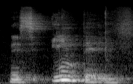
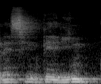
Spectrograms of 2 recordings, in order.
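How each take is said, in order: First: The stress is on the first syllable of ínterim. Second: The stress is on the last syllable of interim. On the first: The speaker calls it right. "olhem a palavra proparoxítona" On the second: The speaker calls it wrong. "como se fosse oxítona"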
